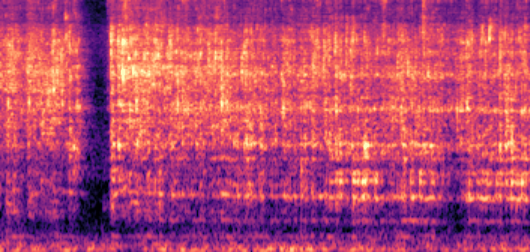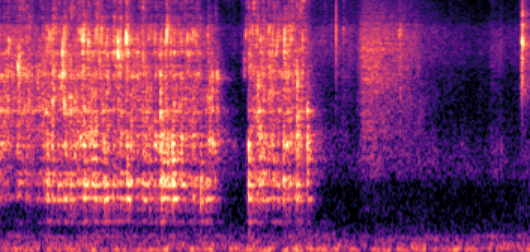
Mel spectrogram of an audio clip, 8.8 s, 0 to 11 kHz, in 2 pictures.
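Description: Petroleum-based charcoal lighter fluid pours in a steady, continuous stream into a container for a homemade WD-40 mix, a close, full liquid gush that runs nearly unbroken with a couple of brief dips.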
